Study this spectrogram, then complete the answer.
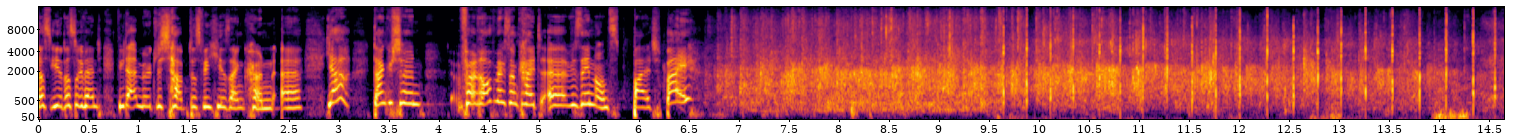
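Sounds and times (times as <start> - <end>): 
speech: 0.0 - 7.3
audience clapping: 6.2 - 14.6.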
